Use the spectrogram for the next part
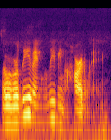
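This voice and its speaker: A woman playing in a tabletop game, blunt, deadpan and decisive. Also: low voice, fairly quick, phone-quality sound. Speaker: player. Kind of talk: casual tabletop play.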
